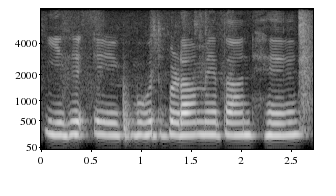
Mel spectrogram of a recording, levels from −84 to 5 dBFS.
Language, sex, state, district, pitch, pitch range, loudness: Hindi, female, Uttar Pradesh, Saharanpur, 230 Hz, 225-240 Hz, -15 LUFS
